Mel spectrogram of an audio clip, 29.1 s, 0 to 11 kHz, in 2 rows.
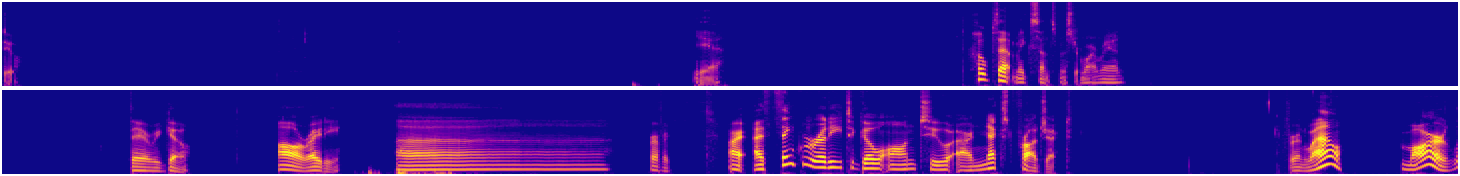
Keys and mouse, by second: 1.7 click, 2.6 click, 3.0 middle click, 8.0 click, 9.4 3, 10.2 alt+click, 11.2 alt+shift+click, 11.8 alt+shift+click, 12.2 alt+shift+click, 13.2 g, 13.5 y, 14.8 click, 22.6-23.9 middle drag, 25.8 middle click.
